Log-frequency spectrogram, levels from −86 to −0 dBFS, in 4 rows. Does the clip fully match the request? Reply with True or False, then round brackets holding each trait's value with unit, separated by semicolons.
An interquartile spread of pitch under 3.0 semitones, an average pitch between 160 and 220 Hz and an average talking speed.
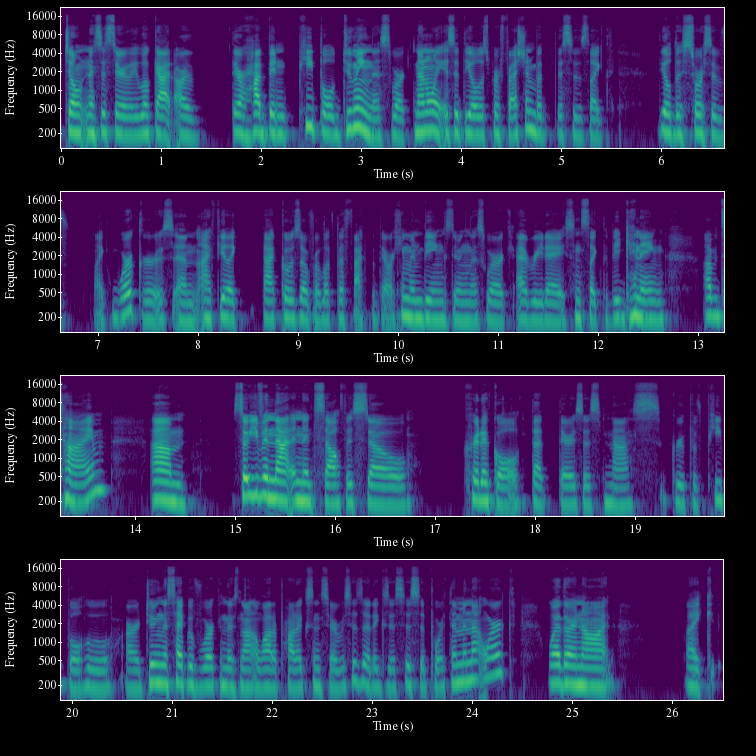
False (2.6 semitones; 185 Hz; 220 wpm)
